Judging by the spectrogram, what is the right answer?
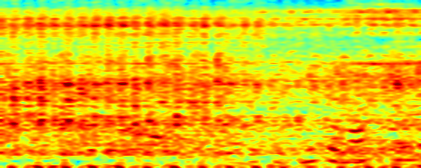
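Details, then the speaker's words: Bajaj Pulsar single-cylinder motorcycle idling after timing chain and tensioner adjustment: steady thumping about three beats a second under hiss, no chain slap or rattle; timing chain noise fixed. "और bike कोई तरह का दिक्कत नहीं होगा, cheap and best हो गया।"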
